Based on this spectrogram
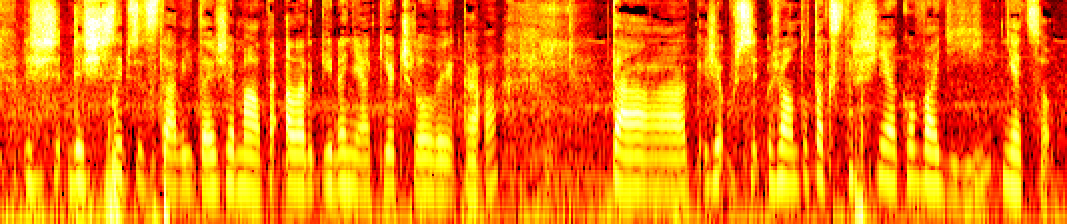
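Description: Noticeable background noise sits behind the voice. A woman speaks slowly-ish, at a fairly slow pace and medium pitch, in a monotone, flat way. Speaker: podcaster. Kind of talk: spiritual testimony. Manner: halting, hesitant.

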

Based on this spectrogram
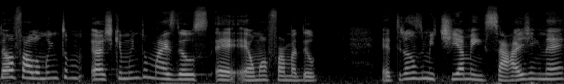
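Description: Animated and bright, sharp in tone, a woman with a fairly high pitch speaks on a very clean recording with a silent background. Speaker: church worship leader. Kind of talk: casual interview about faith and music. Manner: animated, laughing often.

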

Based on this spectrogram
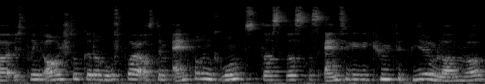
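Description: Noticeable background noise sits behind the speech. A woman with a Viennese accent talks at a fairly quick pace. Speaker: tattoo artist and illustrator. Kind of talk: casual chat.

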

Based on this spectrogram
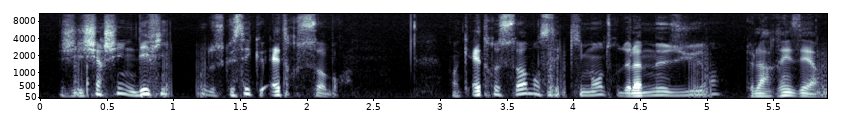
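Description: The speaker talks at a very fast pace with very wide pitch swings and big swings in loudness. Long, frequent pauses break up the speech. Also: man, medium pitch for a man. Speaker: preacher. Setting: church. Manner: warm, light humor, earnest and exhortative when applying the text.

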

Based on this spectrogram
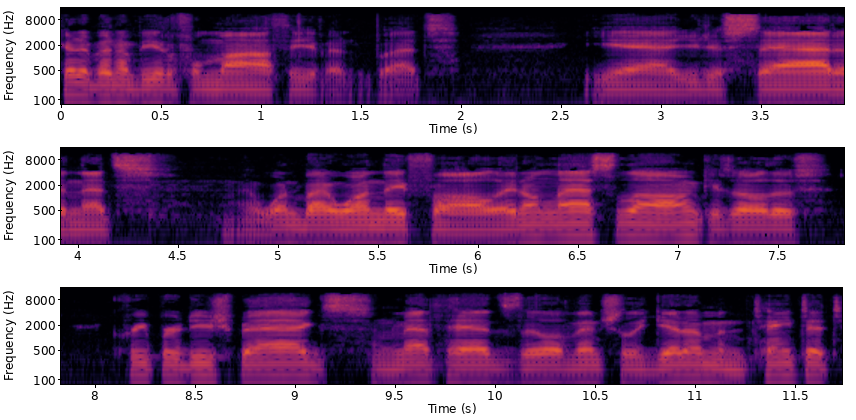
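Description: In a plain, everyday voice, a man with an American accent speaks at a fairly low pitch with fairly even intonation. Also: moderate pace. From Kansas. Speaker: podcast host. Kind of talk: casual solo talk. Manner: casual.

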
